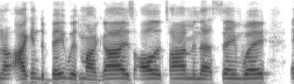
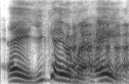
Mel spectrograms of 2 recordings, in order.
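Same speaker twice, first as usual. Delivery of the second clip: laughing tease; 6 semitones higher, 9 dB louder than usual. Real, not acted. Teasing friend about his rating.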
